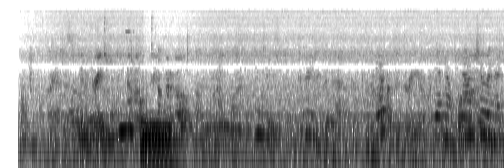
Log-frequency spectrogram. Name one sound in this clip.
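A saxophone plays along.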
